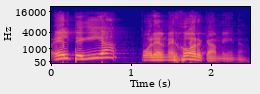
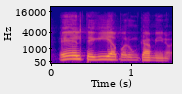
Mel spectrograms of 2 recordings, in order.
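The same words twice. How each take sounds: First: "mejor" pressed out loud and firm; preacher correcting the verse, punching "mejor" loudly; stress on mejor. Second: Said in the usual way. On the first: Shown as a demonstration. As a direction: lean hard on "mejor camino" to correct. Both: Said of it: "Pero no dice".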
